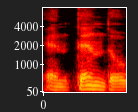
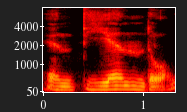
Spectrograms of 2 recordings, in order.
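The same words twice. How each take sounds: First: The middle is said without a 'ye' glide. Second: The middle is said with a 'ye' glide. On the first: The speaker calls it wrong. "We're not saying entiendo" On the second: The speaker calls it right. "we're saying entiendo. Ye, ye"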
